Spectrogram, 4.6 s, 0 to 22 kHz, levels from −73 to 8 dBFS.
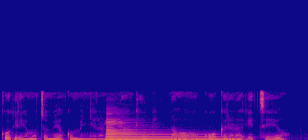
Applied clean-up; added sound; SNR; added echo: none; Wind instrument, woodwind instrument; -4 dB; none.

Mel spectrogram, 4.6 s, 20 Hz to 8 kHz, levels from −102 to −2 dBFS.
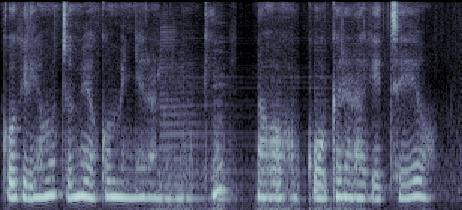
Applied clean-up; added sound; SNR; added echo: neural separator model SepFormer DNS4.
